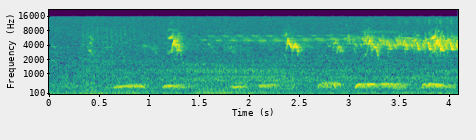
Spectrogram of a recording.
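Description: Small birds twitter in a busy, rapid chatter.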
